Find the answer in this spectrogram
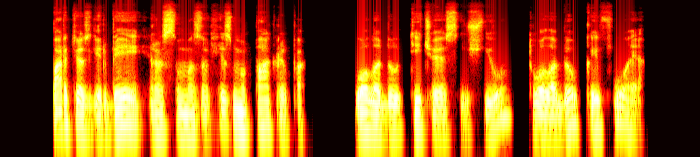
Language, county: Lithuanian, Vilnius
